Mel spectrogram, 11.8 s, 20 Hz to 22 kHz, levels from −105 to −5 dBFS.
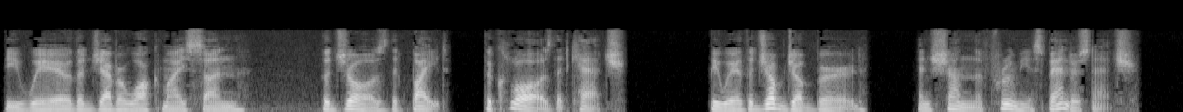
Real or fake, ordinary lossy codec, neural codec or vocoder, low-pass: real; MP3, 32 kbps; none; 7.2 kHz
